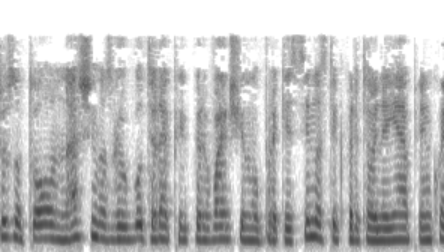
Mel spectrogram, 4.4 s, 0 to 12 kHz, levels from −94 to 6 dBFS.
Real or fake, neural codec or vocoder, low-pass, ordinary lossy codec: fake; codec, 16 kHz, 1.1 kbps, Voila-Tokenizer; 7.2 kHz; MP3, 32 kbps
